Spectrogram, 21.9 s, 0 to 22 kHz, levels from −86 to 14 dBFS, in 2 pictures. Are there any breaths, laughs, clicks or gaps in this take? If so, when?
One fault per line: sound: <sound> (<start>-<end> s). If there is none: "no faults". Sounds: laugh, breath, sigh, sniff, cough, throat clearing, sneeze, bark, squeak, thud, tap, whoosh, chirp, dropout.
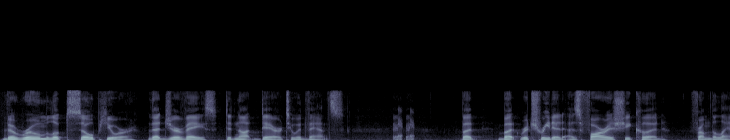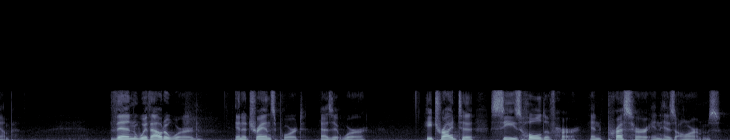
sound: laugh (5.9-6.2 s)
